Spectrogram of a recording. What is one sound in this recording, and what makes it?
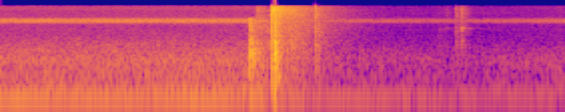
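An air rifle fires a single sharp shot.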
